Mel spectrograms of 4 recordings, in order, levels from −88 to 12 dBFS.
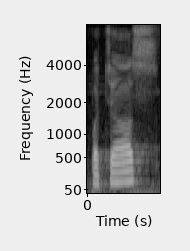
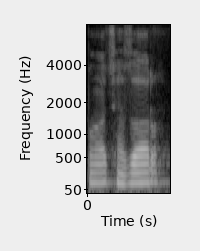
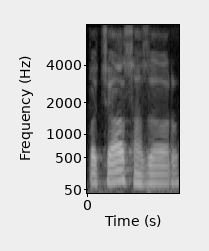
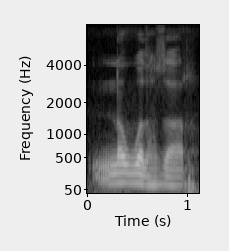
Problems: none marked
